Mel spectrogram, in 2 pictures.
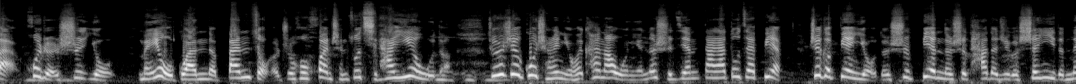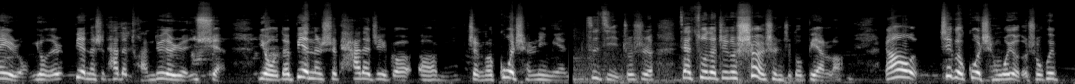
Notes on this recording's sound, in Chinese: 本期录制在户外大草坪，和大家一起沐浴阳光感受微风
